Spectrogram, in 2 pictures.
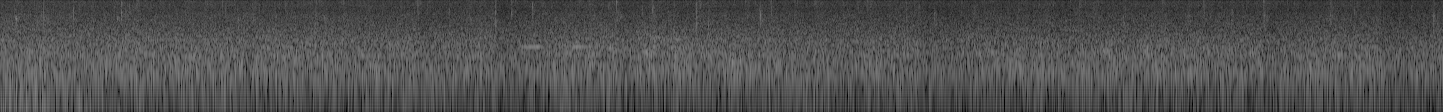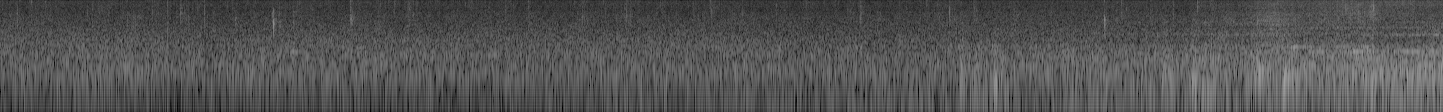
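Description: Heavy rain falling on the station platform and tracks: a steady hiss with many small drop taps. Near the end an East Rail Line electric train draws close, and its rising rumble and faint whine join the rain.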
